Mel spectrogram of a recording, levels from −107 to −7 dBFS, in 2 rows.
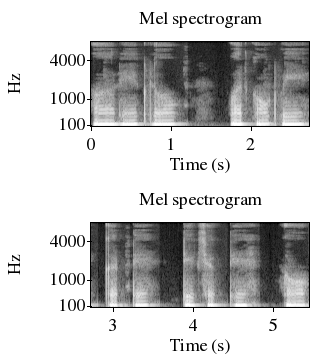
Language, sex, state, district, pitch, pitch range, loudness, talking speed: Hindi, male, Himachal Pradesh, Shimla, 130 Hz, 130-135 Hz, -16 LUFS, 100 wpm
